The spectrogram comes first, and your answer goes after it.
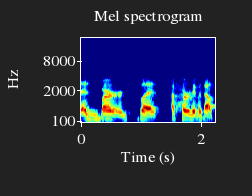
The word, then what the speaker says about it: Edinburgh: can say this one my brain says edinburgh is that again edinburgh perfect yeah all right you got it right yeah you're the first american to get that right that i know that's my british television watching yeah because most most americans will say edinburgh or edinboro edinboro they might say oh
